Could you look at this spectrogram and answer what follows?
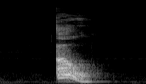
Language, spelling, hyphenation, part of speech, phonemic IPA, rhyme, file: Dutch, au, au, interjection, /ɑu̯/, -ɑu̯, Nl-au.ogg
- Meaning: ouch!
